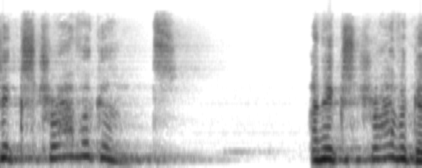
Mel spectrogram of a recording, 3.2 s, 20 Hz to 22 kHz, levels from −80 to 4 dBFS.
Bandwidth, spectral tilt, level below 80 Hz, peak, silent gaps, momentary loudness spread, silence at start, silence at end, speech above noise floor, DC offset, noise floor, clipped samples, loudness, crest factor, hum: 16 kHz; -3.5 dB/octave; -56 dBFS; 0 dBFS; none; 13 LU; 0 s; 0 s; 47 dB; under 0.1%; -63 dBFS; under 0.1%; -17 LUFS; 16 dB; none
